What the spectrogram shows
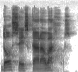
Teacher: La S final de dos no se queda al final de dos, sino que pasa al principio de la siguiente palabra. · La B de escarabajo, por supuesto, es aproximante porque aparece entre dos vocales.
